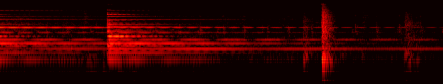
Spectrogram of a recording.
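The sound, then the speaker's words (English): A chiming clock rings a struck tone that slowly fades. A few sharp mechanical clicks follow in the pause between chimes, all fairly faint. “Love this clock. But I don't know why it clicks like that in between the chimes.”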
